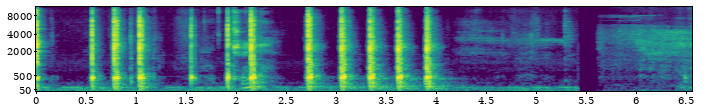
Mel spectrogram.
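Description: Hammer tapping new nails into a shoe's heel to start them in their holes: about a dozen sharp taps in quick groups of two and three, stopping about four seconds in.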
